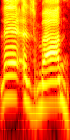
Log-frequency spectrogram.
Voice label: byebye, speech, Madchester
